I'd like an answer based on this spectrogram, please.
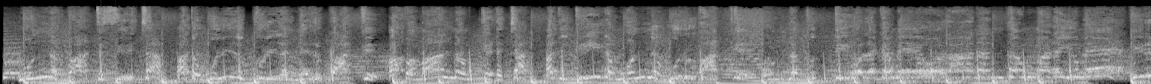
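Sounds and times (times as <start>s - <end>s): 
lyrical music: 0.0s - 11.4s.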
